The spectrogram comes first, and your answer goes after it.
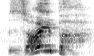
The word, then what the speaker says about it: Xyber: it g bar henceforth even though we both know it's zybar jesus this is uh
